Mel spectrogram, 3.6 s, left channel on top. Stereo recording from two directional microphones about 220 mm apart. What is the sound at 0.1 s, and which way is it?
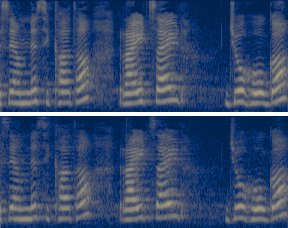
A woman's voice, 50° left (ahead or behind).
